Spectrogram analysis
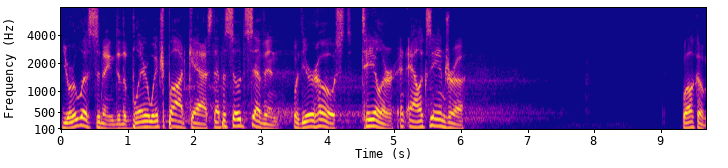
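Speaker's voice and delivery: dramatic movie trailer voiceover announcer delivery. Podcast host opening the episode intro, movie voiceover voice. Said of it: "A movie voice".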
